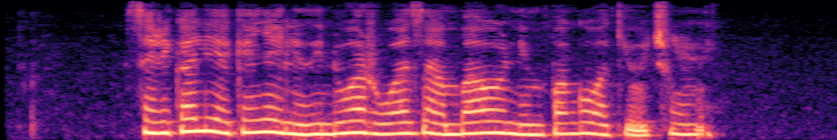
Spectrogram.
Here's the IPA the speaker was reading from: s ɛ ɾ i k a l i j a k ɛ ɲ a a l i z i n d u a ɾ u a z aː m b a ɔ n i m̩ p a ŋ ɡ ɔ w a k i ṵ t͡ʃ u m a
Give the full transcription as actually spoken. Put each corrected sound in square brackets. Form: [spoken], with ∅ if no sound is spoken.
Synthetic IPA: s ɛ ɾ i k a l i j a k ɛ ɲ a [i] l i z i n d u a ɾ u a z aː m b a ɔ n i m̩ p a ŋ ɡ ɔ w a k i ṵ t͡ʃ u m [i]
